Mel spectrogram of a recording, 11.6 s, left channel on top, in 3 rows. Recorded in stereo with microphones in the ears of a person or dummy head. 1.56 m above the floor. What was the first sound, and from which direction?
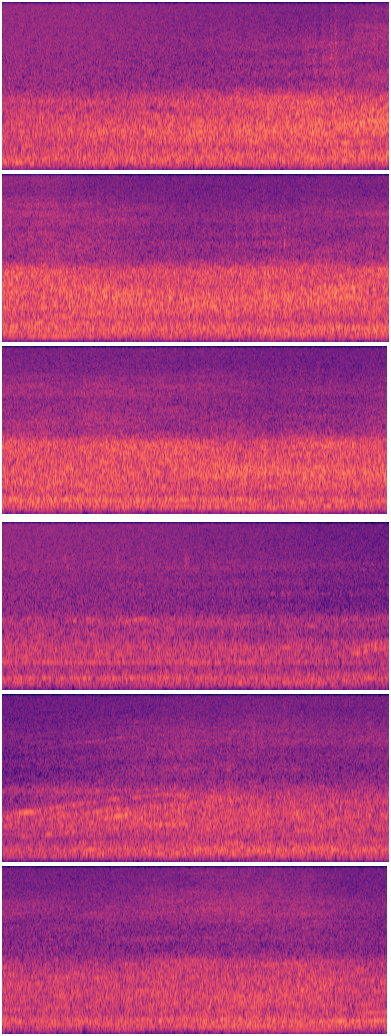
Only background noise.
